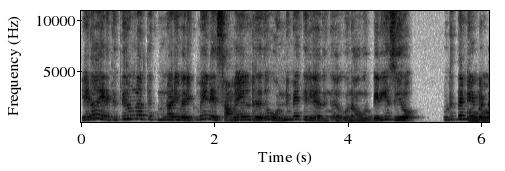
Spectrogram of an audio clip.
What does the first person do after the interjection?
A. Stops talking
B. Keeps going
B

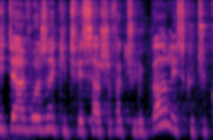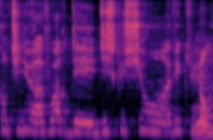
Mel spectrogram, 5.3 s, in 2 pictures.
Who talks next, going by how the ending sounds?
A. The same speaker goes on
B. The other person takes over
A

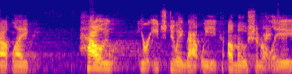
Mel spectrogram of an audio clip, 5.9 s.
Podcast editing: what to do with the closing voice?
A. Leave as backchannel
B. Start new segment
A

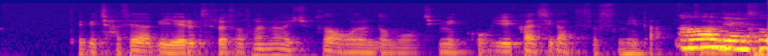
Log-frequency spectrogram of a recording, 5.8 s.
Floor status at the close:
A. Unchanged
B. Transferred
B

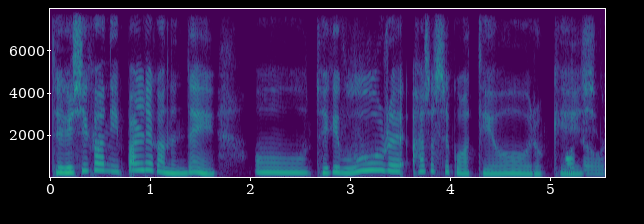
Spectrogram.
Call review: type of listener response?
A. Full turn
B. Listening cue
A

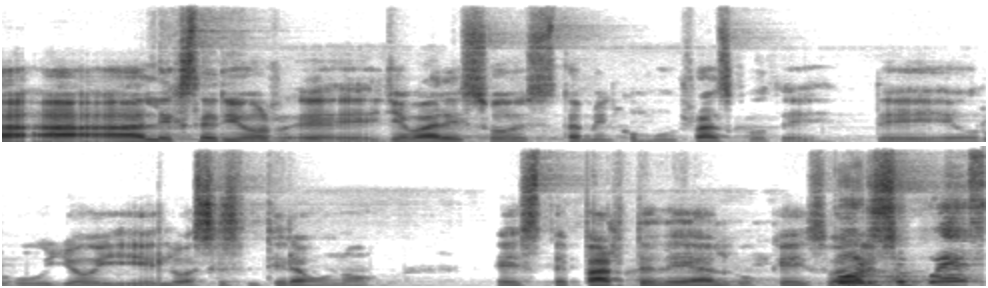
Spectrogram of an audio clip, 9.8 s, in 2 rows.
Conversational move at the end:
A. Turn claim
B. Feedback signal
A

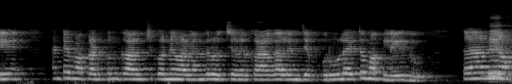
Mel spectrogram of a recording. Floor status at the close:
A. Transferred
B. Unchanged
B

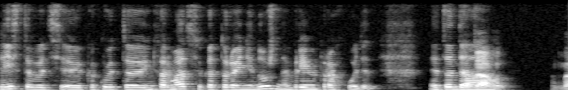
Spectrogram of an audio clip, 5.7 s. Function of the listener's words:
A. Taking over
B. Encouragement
A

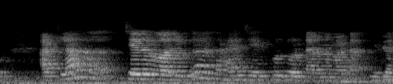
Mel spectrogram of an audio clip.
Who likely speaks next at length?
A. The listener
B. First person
A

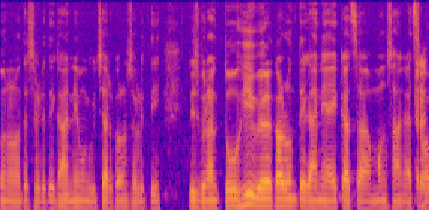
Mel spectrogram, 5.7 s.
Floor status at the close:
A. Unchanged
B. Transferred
A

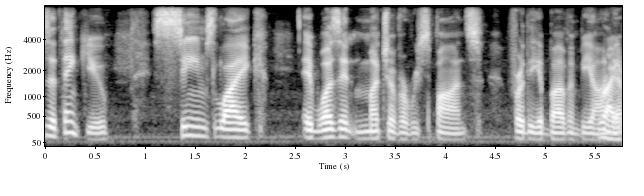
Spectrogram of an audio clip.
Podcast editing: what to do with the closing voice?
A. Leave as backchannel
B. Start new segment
B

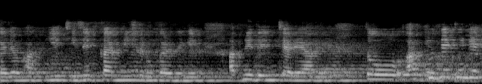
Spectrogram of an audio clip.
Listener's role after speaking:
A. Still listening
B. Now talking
A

